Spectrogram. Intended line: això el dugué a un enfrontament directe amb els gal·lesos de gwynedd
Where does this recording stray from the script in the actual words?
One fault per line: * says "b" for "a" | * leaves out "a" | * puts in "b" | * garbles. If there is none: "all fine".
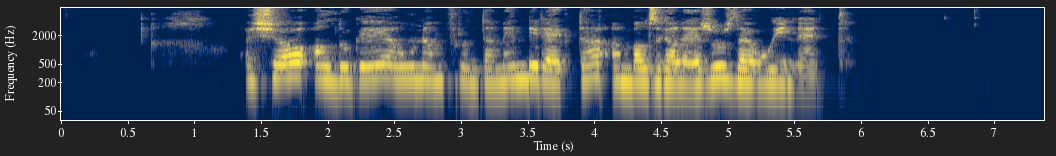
all fine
